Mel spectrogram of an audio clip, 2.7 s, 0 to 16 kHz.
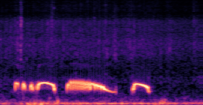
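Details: Spotted dove singing in the crisp 'mersik' 'kuk 1' manner. A burst of three fast stuttered notes runs into an arched coo, then a long coo that sags downward, ending on a short rounded coo. Faint low hum underneath.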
